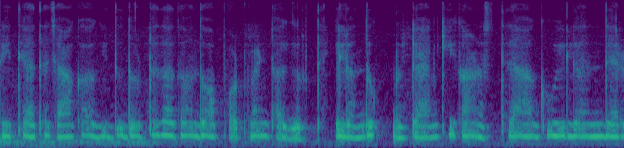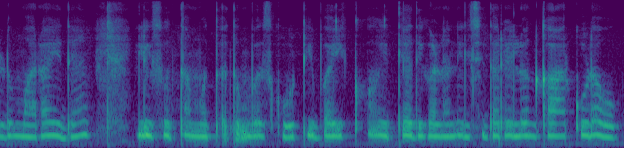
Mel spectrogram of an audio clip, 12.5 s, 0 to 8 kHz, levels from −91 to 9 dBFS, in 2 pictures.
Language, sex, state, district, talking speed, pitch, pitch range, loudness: Kannada, female, Karnataka, Mysore, 120 wpm, 250 Hz, 235-255 Hz, -34 LUFS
